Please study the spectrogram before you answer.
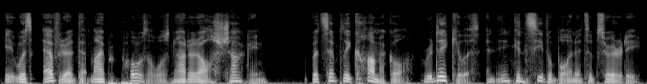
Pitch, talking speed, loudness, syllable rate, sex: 110 Hz, 185 wpm, -20 LUFS, 6.5 syllables/s, male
